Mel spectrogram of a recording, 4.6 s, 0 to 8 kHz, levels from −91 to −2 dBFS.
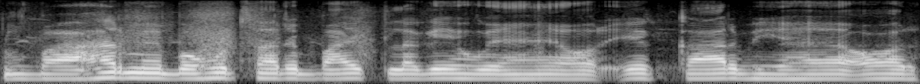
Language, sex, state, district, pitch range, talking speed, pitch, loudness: Hindi, male, Jharkhand, Ranchi, 125-135 Hz, 180 wpm, 130 Hz, -17 LUFS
